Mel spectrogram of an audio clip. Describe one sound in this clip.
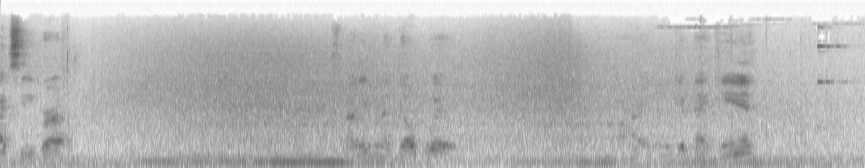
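A car engine idles with a low hum.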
